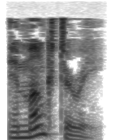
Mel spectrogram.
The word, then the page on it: emunctory: British English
